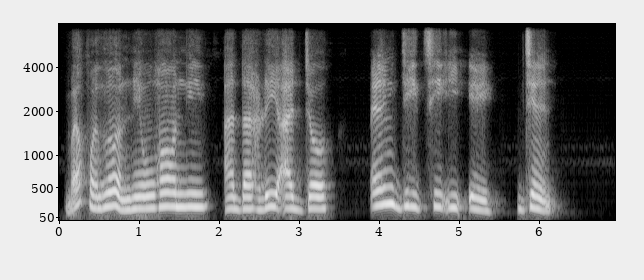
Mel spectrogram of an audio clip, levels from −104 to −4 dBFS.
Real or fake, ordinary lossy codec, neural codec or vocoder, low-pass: fake; none; codec, 16 kHz in and 24 kHz out, 0.6 kbps, FocalCodec, streaming, 4096 codes; 7.2 kHz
